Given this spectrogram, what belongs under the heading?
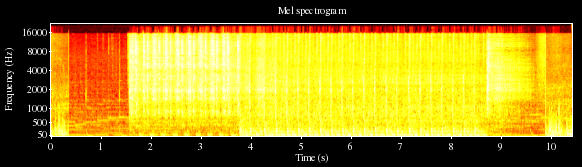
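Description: A Honda CRF150L motard misfiring at start-up, its single-cylinder engine catching after a cranking whir, then running roughly and unevenly at close range with a harsh, stuttering idle before cutting out near the end.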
